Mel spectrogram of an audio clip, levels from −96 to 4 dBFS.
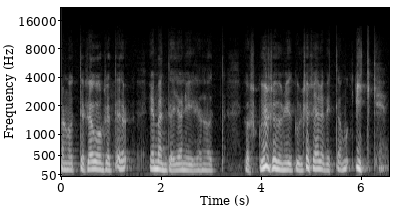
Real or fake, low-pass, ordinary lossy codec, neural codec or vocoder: fake; 14.4 kHz; MP3, 96 kbps; autoencoder, 48 kHz, 128 numbers a frame, DAC-VAE, trained on Japanese speech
